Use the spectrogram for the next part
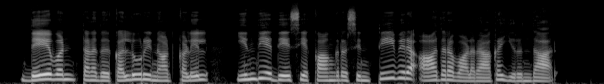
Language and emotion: Tamil, neutral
